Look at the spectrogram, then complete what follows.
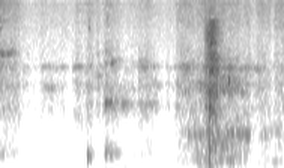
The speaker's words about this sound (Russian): у тебя чавка не какой то звучит. Ты продолжаешь кушать? Да. Ты проверь, что микрофон у тебя правильный, потому что чавка не звучит как будто от, э, от компьютера.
